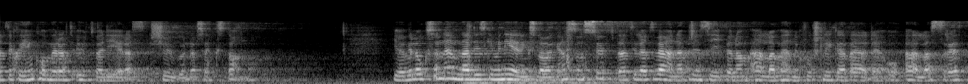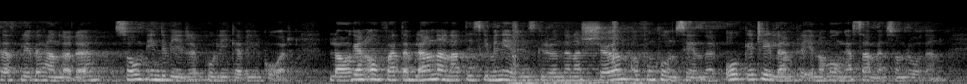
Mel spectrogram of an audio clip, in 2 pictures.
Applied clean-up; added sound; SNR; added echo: none; Clock; 10 dB; reverberation time 2.3 s.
